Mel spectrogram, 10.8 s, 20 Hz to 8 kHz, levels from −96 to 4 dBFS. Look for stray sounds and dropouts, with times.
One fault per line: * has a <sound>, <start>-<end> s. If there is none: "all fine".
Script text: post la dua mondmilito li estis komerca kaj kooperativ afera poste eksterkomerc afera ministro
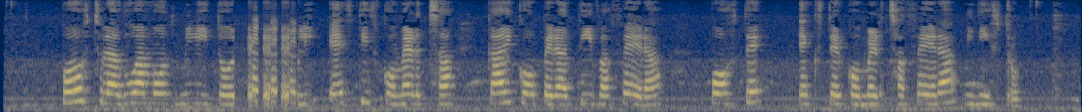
* has a laugh, 2.5-3.0 s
